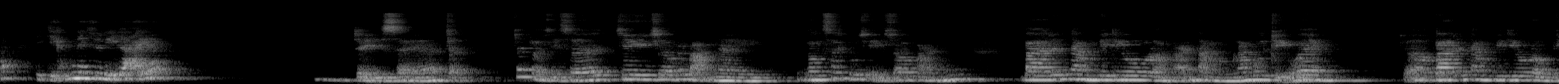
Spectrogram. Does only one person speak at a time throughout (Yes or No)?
Yes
